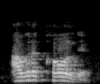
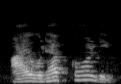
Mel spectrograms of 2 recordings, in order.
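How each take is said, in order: First: "would have" run together as "woulda"; casual spoken form. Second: "would have" in two full words; full written form. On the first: Teacher showing spoken English, casually reduced. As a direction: slur "would have" into "woulda", link "called him". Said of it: "But in spoken English". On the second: Teacher reading the written version, carefully articulated. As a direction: keep "would have" unreduced. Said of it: "In written English". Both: Shown as a demonstration.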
